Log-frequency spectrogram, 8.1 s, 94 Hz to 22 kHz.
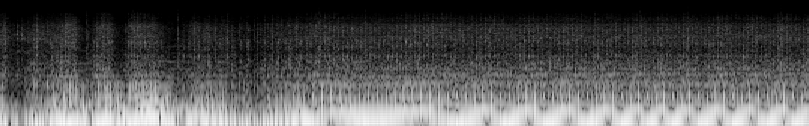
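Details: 1961 Mercury Comet, 170 cu in straight six, revived after sitting 37 years with a seized engine: after a few uneven revs settles into steady even low idle, no knocks; runs smoothly.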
